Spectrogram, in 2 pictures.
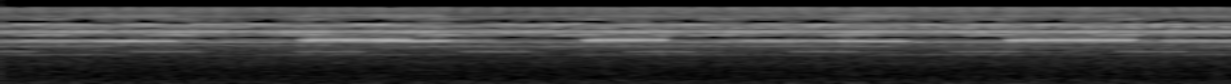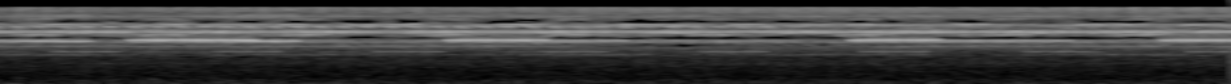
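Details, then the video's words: Several crickets calling at evening in a park; a shrill sustained buzz sits above rows of brief chirps pulsing roughly every half second, with the loudness swelling and easing in slow waves. "Cricket Sounds in a Peaceful Park"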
